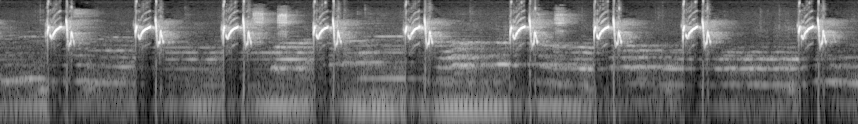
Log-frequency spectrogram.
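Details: Prinia call used as bait for wild and reluctant prinias. Clipped arching whistle followed by a dry click, steady about once a second, nine times, with faint steady tones and low hum behind.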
